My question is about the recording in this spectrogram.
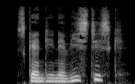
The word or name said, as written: skandinavistisk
